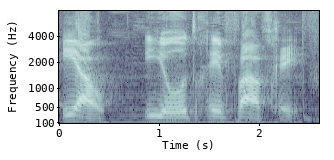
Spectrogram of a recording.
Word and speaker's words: Yahweh: A pronúncia desse símbolo é Yahweh, Yod He Vav He, o tetragrama, YHWH.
